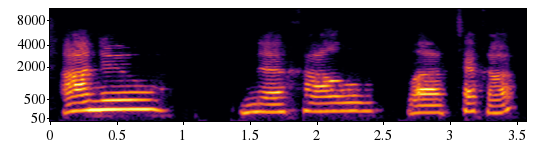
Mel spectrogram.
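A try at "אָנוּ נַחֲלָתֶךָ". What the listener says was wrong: Yeah, there's an O that's missing. So necha, yes.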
